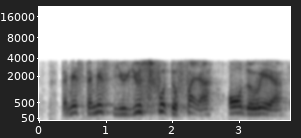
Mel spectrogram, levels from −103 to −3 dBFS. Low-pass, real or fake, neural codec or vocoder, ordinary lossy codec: 3.6 kHz; real; none; AAC, 24 kbps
